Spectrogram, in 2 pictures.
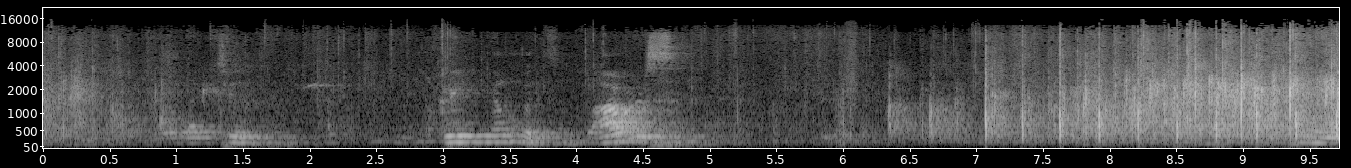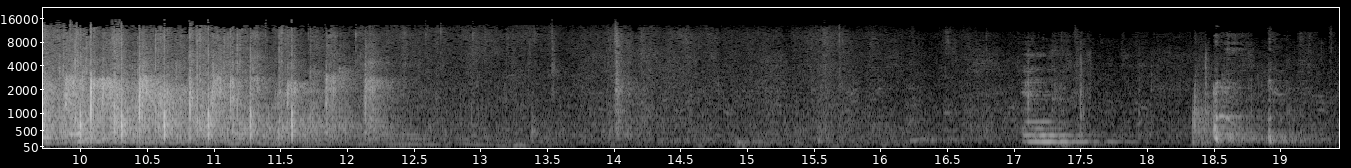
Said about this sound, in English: I would like to invite both of you to come here. Round of applause. Thank you.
